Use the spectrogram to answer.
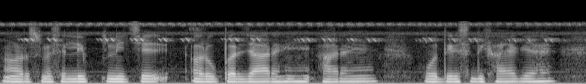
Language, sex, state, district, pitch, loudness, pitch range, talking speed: Hindi, male, Jharkhand, Deoghar, 130 Hz, -15 LUFS, 125-130 Hz, 185 wpm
